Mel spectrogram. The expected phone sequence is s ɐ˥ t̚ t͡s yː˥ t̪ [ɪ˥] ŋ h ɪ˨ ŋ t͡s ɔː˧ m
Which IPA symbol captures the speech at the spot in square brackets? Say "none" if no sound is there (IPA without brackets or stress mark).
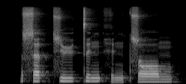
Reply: ɪ˥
